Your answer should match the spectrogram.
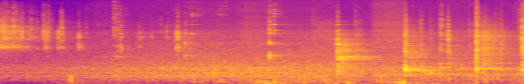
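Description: Dried berries tipped into a plastic food-processor bowl, with light clicks and a rustling patter, then a few sharper knocks of plastic parts being handled near the end. The processor motor is not running.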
